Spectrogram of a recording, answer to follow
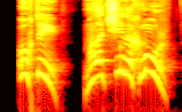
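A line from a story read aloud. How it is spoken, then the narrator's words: Two voices shouting. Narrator (Russian): закричали Юстас и Джилл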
